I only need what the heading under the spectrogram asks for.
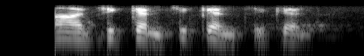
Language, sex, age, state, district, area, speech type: Malayalam, female, 45-60, Kerala, Pathanamthitta, rural, conversation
